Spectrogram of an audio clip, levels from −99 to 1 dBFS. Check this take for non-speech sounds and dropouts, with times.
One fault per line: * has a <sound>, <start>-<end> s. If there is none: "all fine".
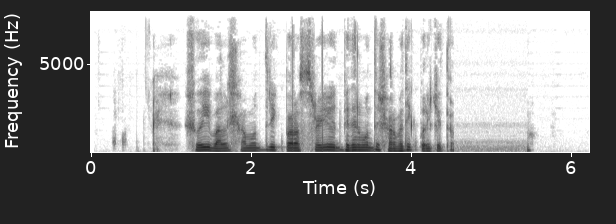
all fine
